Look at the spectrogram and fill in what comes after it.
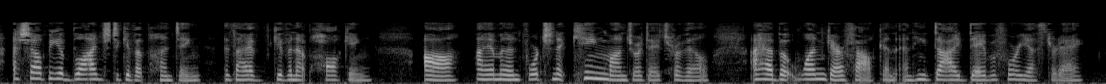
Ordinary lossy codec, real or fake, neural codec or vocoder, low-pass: MP3, 32 kbps; fake; vocoder, 22.05 kHz, 80 mel bands, WaveNeXt; 7.2 kHz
